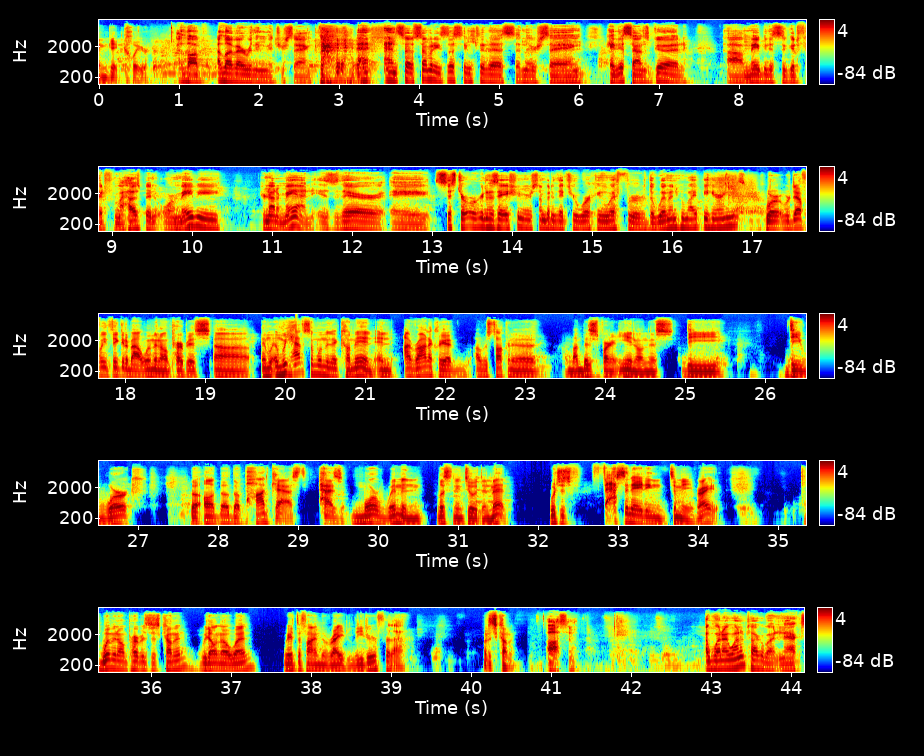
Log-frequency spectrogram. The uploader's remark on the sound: We’re coming to you again live from the GoBundance event.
